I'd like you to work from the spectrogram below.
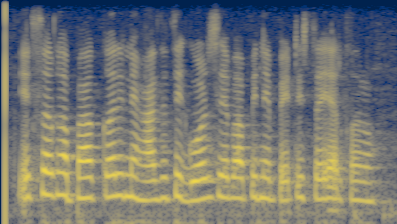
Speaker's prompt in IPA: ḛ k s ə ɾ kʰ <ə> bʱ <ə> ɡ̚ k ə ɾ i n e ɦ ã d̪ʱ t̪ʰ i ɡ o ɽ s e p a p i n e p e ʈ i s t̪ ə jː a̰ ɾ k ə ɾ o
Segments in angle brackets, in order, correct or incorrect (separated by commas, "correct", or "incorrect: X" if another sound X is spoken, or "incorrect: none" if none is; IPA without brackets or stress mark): incorrect: a, incorrect: a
